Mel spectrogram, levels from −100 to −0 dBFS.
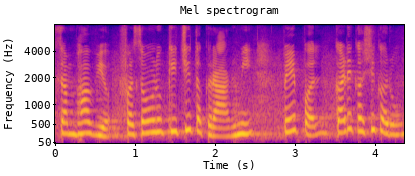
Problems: none marked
